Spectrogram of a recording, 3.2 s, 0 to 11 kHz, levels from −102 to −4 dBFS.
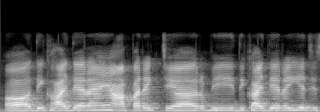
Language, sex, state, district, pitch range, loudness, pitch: Hindi, female, Bihar, Darbhanga, 210-225 Hz, -17 LUFS, 220 Hz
